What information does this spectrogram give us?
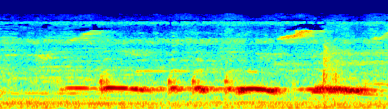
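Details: Zebra dove cooing song: a run of soft, clear, rippling coos at a steady mid pitch. The notes are linked by quick little stutters and end in a longer, smooth coo, over a quiet low hum.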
